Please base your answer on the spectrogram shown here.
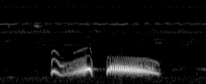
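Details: Spotted dove lure call for attracting wild doves: a single phrase with a short hooked opening note, a rising guttural middle note and a sustained, trilled, slowly descending coo of about half a second.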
